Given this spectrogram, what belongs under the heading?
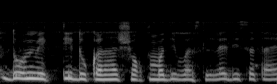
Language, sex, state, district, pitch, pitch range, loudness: Marathi, female, Maharashtra, Aurangabad, 235 Hz, 225-250 Hz, -29 LUFS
